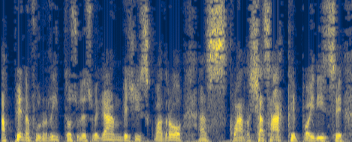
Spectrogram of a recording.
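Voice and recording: With pitch that varies in an ordinary way, someone reads aloud in a natural voice.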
